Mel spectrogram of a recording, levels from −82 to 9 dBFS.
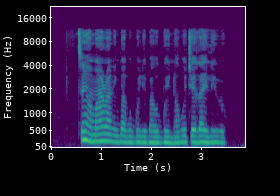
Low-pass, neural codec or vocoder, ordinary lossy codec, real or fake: none; vocoder, 24 kHz, 100 mel bands, Vocos; none; fake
